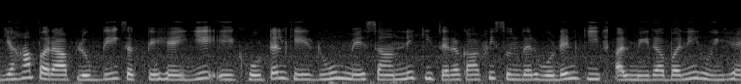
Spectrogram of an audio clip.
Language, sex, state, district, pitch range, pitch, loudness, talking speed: Hindi, female, Uttar Pradesh, Ghazipur, 220-255 Hz, 235 Hz, -24 LUFS, 195 wpm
